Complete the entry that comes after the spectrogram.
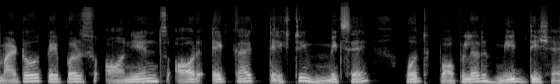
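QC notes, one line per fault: Throughout, Opus compression: the speech has a rough, grainy, noisy texture that's plainly audible the whole way. The band energies hold up, so there's little swirl. The detail inside the bands is smeared into noise, though, which is the signature of Opus in its music mode filling in what it can't afford to code. The bandwidth still reaches about 20.2 kHz, and the damage likely comes from a low bitrate in the region of 16 kbps.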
